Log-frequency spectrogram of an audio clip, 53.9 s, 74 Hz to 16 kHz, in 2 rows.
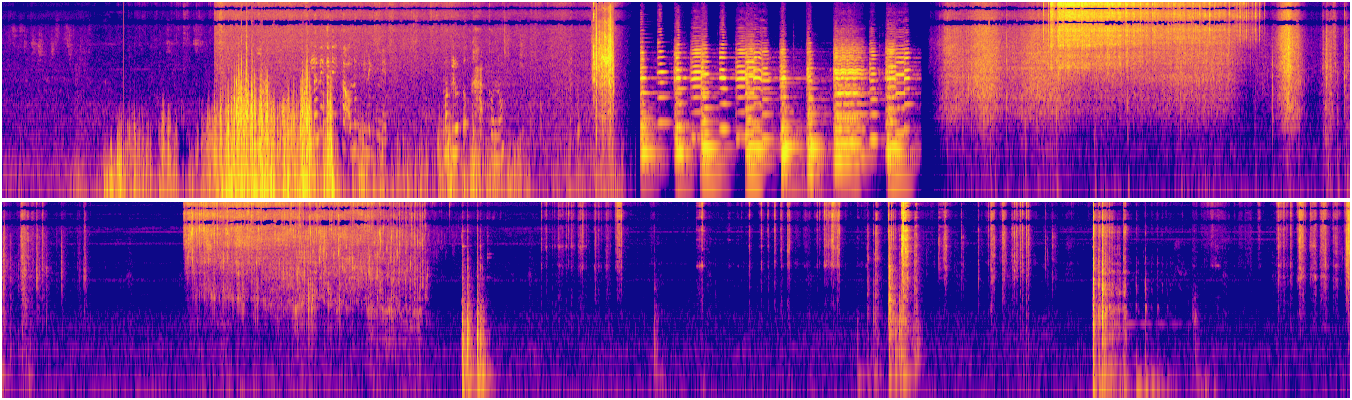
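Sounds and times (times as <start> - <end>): dry pearls poured into bowl: 18.6 - 26.0, 30.6 - 35.4
water pouring: 30.6 - 35.7
knock on counter: 36.2 - 36.8
peeler scraping sweet potato: 40.8 - 43.8, 52.4 - 53.9.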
